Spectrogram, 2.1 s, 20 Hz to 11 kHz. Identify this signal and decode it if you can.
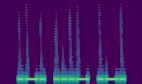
Morse code, heard as a keyed tone, about 22 wpm, 700 Hz. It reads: RVR
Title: USA Call Sign Postfixes - 3 Letters 22wpm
